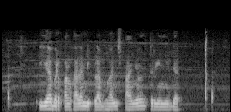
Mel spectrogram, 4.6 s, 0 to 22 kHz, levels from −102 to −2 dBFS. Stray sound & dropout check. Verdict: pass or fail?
pass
